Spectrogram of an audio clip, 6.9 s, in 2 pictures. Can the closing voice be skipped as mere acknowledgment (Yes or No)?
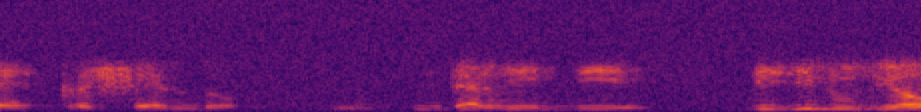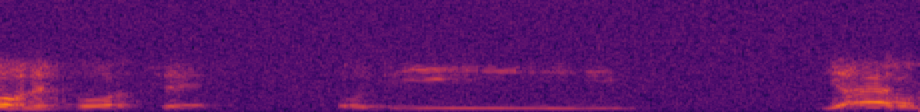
No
